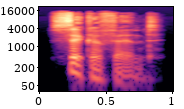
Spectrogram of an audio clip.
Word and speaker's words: sycophant: The spelling may throw people off to the pronunciation, but that syc is just pronounced sick, sycophant.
